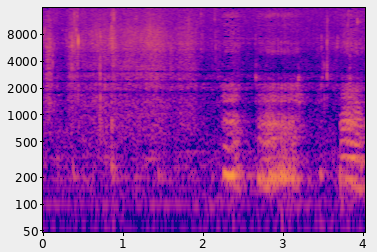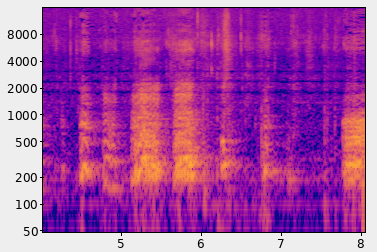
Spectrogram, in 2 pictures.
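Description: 19-day-old Australian Kelpie puppies play-growling as they wrestle, with a run of short, pitched growls starting about two seconds in and loudest near the end.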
